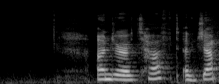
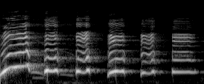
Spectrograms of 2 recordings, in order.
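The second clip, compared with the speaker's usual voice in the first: loud high howl like a wounded dog; howling wail; 9 dB louder than usual. Acted. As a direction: let out a howling sob. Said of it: "a howl like a wounded dog".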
